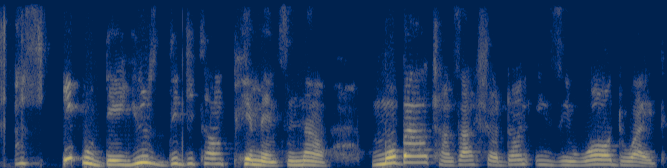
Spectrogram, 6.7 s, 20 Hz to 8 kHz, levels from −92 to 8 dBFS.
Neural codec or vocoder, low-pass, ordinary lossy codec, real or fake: none; none; none; real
